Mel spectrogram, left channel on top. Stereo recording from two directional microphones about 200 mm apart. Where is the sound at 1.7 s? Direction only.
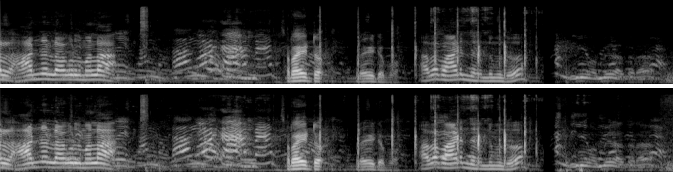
35° right (ahead or behind).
